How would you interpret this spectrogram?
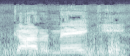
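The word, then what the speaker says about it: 갈매기: That actually says gar, as in Garmegi. Garmegi means seagull.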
